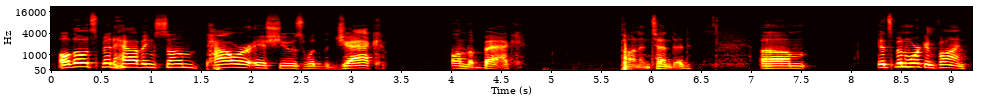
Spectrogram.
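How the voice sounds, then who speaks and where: A man's voice: on the high side, a little hiss or hum. An American man hosting a casual hobby vlog, talking in a chatty, playful, slangy way. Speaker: hobbyist video host. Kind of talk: casual show-and-tell vlog.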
